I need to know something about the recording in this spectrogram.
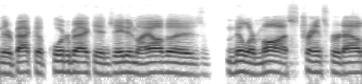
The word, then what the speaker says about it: Maiava: I think it's Mayava. I believe our Polynesian name expert, Ryan Broninger, tells me you're supposed to pronounce every single vowel. So Maiava, Mayava.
